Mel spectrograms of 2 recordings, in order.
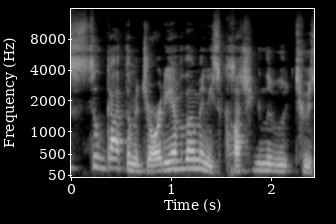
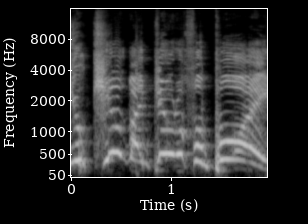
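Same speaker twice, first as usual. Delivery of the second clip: very high-pitched, shrill screaming yell. Narrator voicing an arsonist yelling at the players, yelling. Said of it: "the arsonist said yells".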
